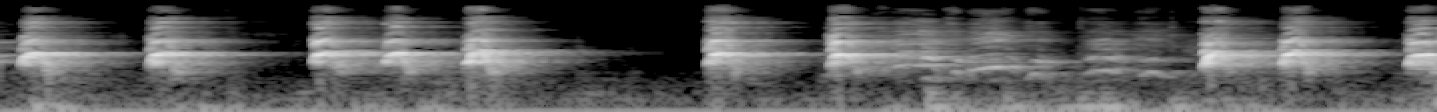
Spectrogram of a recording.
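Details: A Samoyed puppy keeps barking at a stool that a toddler is moving. About a dozen sharp, high barks come in quick bursts, with a short whining trail partway through.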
